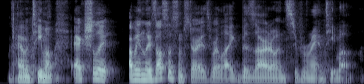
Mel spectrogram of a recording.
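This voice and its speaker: A man with a fairly low pitch and vocal fry talks at a fairly quick pace, his pitch swinging very widely. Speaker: podcast host. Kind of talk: casual banter about a TV show. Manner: joking, playful.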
